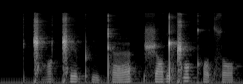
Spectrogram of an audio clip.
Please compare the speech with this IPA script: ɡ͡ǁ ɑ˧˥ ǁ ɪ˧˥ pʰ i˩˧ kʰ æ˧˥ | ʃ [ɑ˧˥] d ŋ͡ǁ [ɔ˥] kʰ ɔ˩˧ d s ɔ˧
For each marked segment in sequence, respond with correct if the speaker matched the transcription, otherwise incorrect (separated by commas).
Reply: correct, correct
